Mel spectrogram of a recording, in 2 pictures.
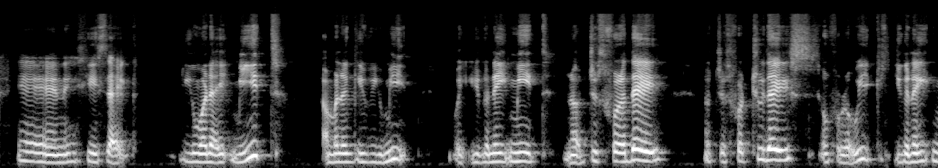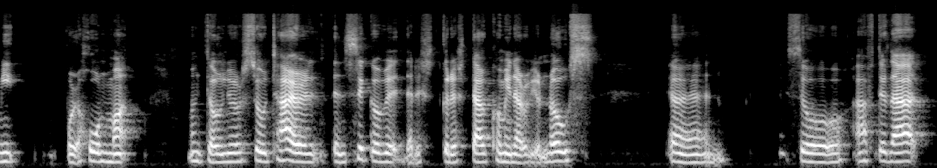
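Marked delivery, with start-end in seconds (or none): none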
